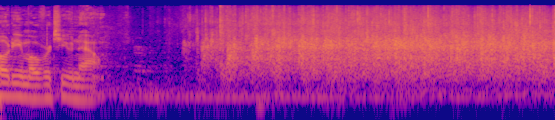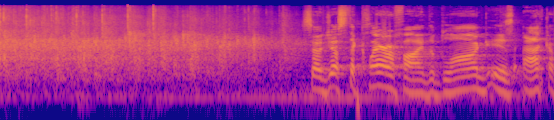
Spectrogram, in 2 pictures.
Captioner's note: applause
